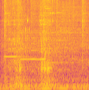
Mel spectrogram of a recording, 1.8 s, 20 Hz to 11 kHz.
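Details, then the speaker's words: Toyota AE86 with stock 20V engine: lumpy, uneven low rumble with stumbling beat; misfire traced to failing cylinder two after new injectors, plugs and distributor didn't help; engine to be rebuilt. "sounds like a subaru right now [Music] yeah it doesn't sound too good and the sad part is it's only gonna get worse"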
